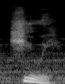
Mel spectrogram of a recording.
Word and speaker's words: Huey: Its nickname came from its original designation, HU-1. Soldiers simply pronounced the letters. Huey.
